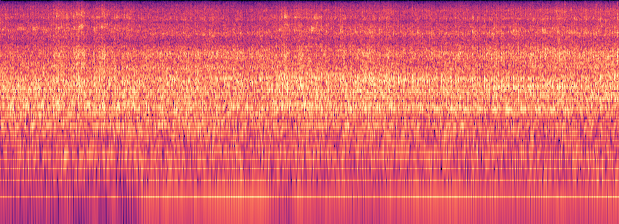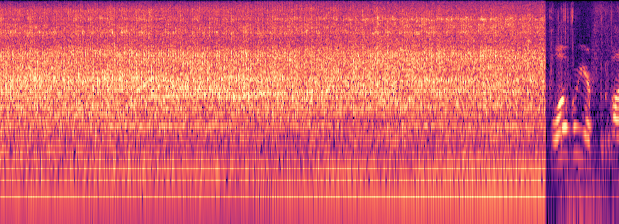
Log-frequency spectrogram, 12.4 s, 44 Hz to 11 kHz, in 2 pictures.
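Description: Second-gen Dodge Ram's 24-valve Cummins 5.9-litre inline-six turbodiesel running steadily at a low idle as the truck creeps out. The sound is loud and unchanging, with no revving, and it stops abruptly near the end.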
